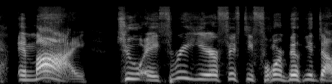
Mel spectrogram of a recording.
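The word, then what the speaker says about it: Imai: market this off season, Emi, how do you pronounce it? Emi, to a three-year, $54 million contract.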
